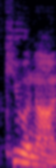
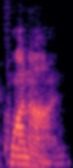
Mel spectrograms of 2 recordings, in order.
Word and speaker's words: QAnon: Yeah, like that when they tried to pronounce QAnon, it was like Quanon because yeah.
